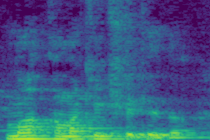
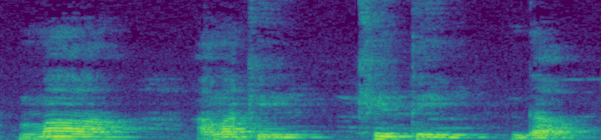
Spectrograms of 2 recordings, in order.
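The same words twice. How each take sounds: First: Said in the usual way. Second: Slow, stilted, pausing between words; unnaturally word by word. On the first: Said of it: "আমরা কীরকম বলি?". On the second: Shown as a demonstration. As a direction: pull each word apart. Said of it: "এরকম বলি না।". (থেমে থেমে, ধীরে বলা)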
